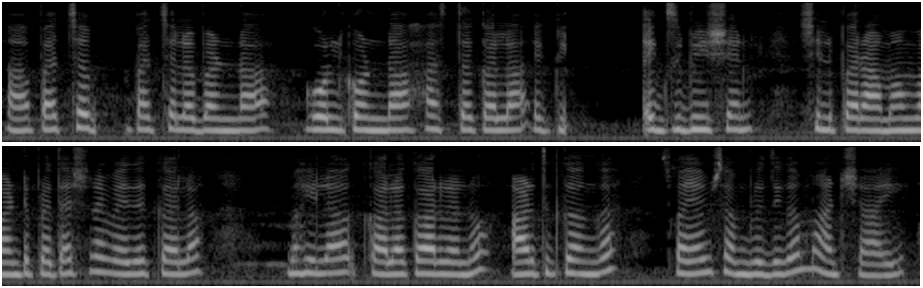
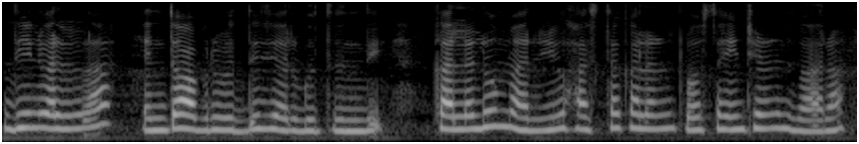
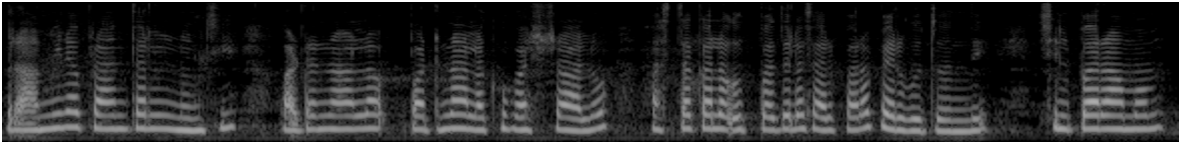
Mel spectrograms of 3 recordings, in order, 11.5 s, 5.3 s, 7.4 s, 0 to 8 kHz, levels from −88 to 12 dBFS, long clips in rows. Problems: background sounds at intervals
